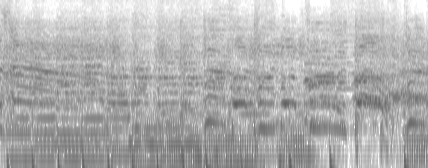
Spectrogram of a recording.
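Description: A loud football stadium crowd in the stands chants "Portero, portero, portero" (goalkeeper) and yells together in a steady rhythmic cadence, with many voices blending into a dense roar that fills the space throughout.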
